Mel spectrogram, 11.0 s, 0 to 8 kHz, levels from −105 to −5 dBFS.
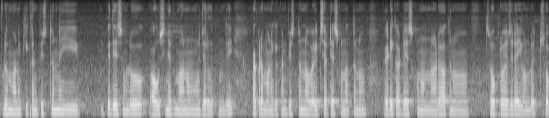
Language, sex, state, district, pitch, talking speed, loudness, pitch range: Telugu, male, Andhra Pradesh, Krishna, 115 Hz, 125 wpm, -23 LUFS, 110-115 Hz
